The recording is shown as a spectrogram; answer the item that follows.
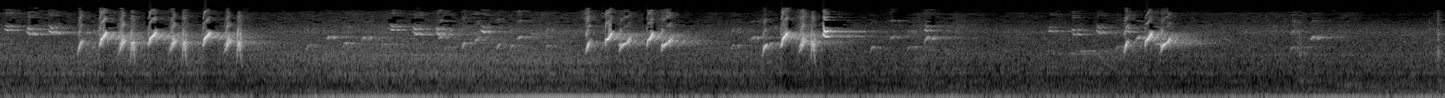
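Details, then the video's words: Moroccan goldfinch from the wild, song: quick liquid twittering phrases of bright chirps, a rapid run at the start, then shorter bursts around three, four and six seconds, over a low background rumble. "تغريد #الحسون الخلوي المغربي"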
